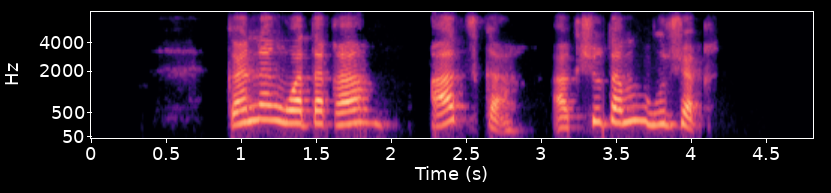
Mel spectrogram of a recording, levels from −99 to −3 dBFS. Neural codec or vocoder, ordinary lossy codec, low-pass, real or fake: none; Opus, 16 kbps; 7.2 kHz; real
